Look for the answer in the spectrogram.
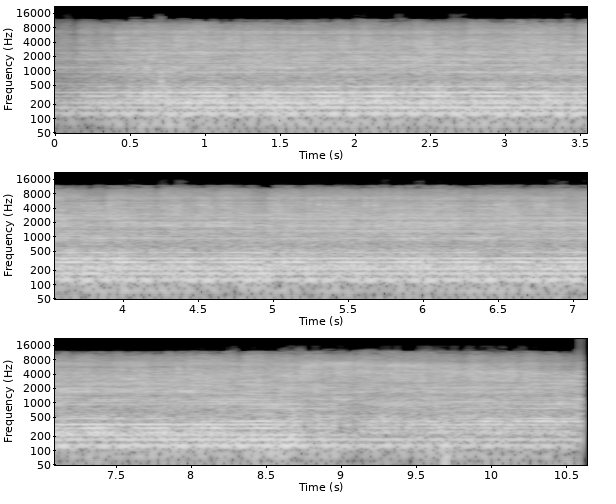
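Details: Harsh, loud continuous roar with a rattly buzz and steady tones, unchanged throughout; sounds like a struggling or bad compressor, cause unconfirmed.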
